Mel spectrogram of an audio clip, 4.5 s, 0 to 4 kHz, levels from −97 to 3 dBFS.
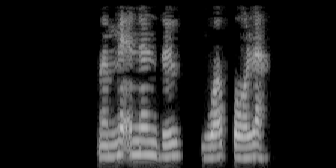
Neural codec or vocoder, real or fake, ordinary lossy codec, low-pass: none; real; MP3, 24 kbps; 3.6 kHz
